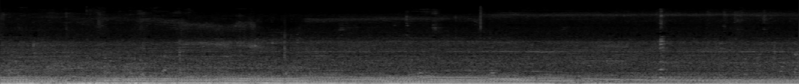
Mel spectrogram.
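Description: Cabin noise of a passenger van being driven: a steady low engine and road drone with tyre noise, heard from inside. The drone eases slightly about seven seconds in.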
